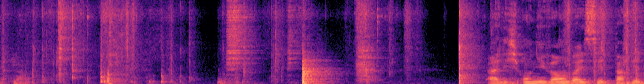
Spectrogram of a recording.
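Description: Playing cards rustle and flick as they are shuffled.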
